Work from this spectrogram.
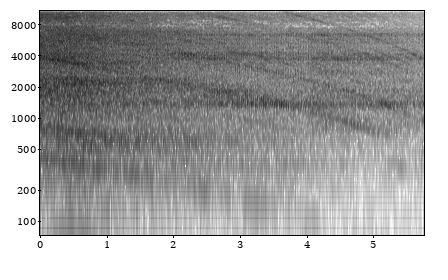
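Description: A Dong Cheng DMY02-185 circular saw motor with a newly replaced stator runs up to a loud close whine and then winds down gradually, its pitch sliding lower as it coasts, no talk.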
